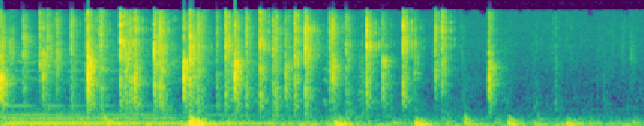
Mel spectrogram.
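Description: A band's last chord ringing out and fading over the first second or so, followed by scattered sharp taps and clicks and a few low thumps as the players stop and get up from their instruments.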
